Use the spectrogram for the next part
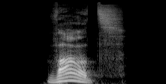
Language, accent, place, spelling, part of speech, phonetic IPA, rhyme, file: German, Germany, Berlin, Warts, noun, [vaʁt͡s], -aʁt͡s, De-Warts.ogg
- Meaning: genitive singular of Wart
